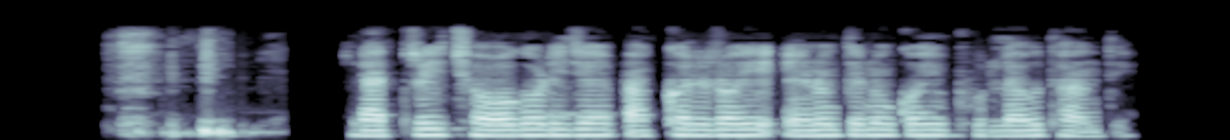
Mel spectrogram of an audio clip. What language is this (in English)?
Odia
